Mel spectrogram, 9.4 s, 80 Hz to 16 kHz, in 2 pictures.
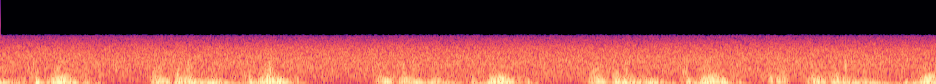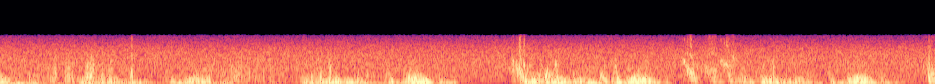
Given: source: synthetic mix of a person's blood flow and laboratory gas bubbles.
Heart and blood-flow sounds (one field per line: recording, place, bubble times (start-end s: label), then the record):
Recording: Doppler ultrasound of blood flow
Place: precordium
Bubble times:
3.80-3.96 s: bubbles
5.30-5.38 s: bubbles
5.68-5.78 s: bubbles
7.21-7.35 s: bubbles
7.67-7.75 s: bubbles
8.08-8.40 s: bubbles
9.28-9.36 s: bubbles
From the record:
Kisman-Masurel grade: 122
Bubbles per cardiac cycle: 1 to 2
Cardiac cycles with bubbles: 10 to 50%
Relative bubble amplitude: moderate (0.250 to 0.450)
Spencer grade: 2 (many but less than half of the cardiac periods contain bubble signals, singularly or in groups)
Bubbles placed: only in the low amplitude regions of the cardiac cycle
